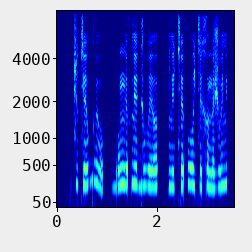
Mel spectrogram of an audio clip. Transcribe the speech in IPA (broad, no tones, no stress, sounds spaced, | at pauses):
t͡ɕ u c e ʊ̯ ɡʱ ʉ ʊ̯ | b o ŋ e θ lʲ ɛ ɪ̯ ɡʲ u β e ə̯ | lʲ ɛ cʰ e θ w o ɪ̯ c e x ə n ɛ ʒ ʉ lʲ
